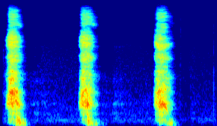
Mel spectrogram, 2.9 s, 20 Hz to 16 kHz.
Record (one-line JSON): {"exhalation_length": "2.9 s", "exhalation_amplitude": 15954, "exhalation_signal_mean_std_ratio": 0.34, "survey_phase": "beta (2021-08-13 to 2022-03-07)", "age": "45-64", "gender": "Female", "wearing_mask": "No", "symptom_cough_any": true, "symptom_runny_or_blocked_nose": true, "smoker_status": "Never smoked", "respiratory_condition_asthma": false, "respiratory_condition_other": false, "recruitment_source": "Test and Trace", "submission_delay": "2 days", "covid_test_result": "Positive", "covid_test_method": "RT-qPCR", "covid_ct_value": 20.2, "covid_ct_gene": "N gene"}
